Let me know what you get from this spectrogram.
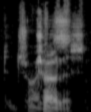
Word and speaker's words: Troilus: Is it Troilus or Troilus? – It's two syllable there. – Troilus.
